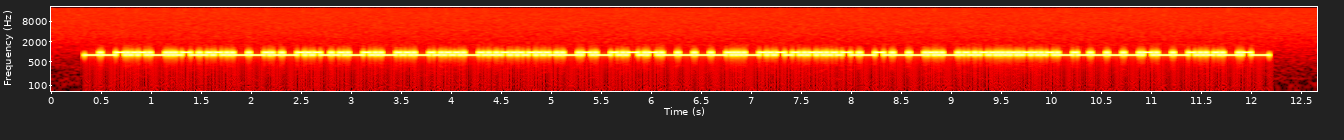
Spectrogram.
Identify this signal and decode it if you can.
RTTY (45.45 baud, 170 Hz shift), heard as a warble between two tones, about 880 Hz centre. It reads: YOUNG MUNICIPAL CENTER ON WOODWARD AVENUE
